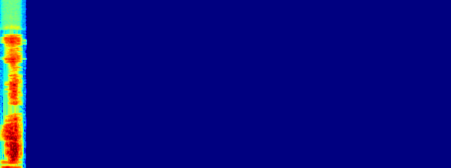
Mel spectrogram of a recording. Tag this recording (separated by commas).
Writing, Domestic sounds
